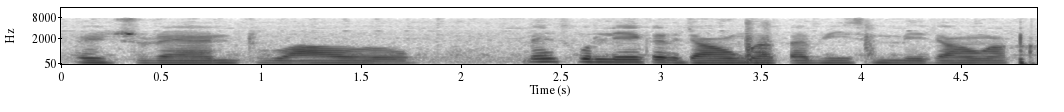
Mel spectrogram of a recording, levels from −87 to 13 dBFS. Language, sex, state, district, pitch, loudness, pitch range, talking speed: Hindi, male, Haryana, Jhajjar, 130 Hz, -18 LUFS, 125-140 Hz, 160 wpm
